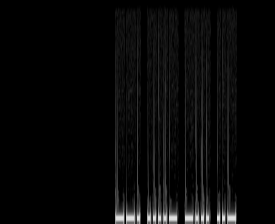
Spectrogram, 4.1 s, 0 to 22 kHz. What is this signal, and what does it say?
Morse code, heard as a keyed tone, about 30 wpm, 700 Hz. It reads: G4BU
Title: DXCC-100 Call Signs - 4 Characters - Repeated 3x - 30wpm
